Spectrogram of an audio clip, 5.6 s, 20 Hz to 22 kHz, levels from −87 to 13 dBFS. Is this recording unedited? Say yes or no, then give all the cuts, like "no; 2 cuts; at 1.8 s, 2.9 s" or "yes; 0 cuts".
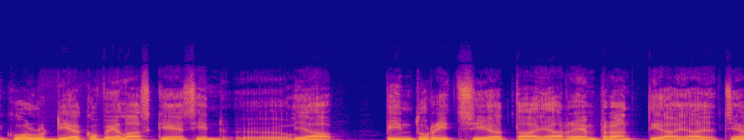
no; 1 cut; at 2.2 s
